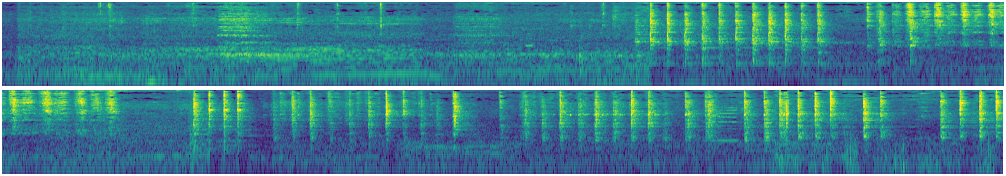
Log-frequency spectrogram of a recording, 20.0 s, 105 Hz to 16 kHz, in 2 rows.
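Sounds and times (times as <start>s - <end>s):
putty knife scraping on steel: 6.4s - 11.3s.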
